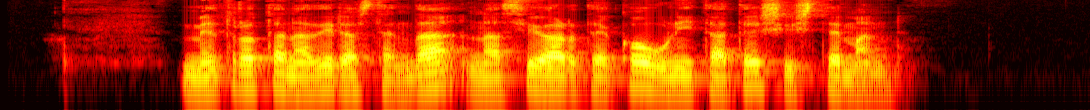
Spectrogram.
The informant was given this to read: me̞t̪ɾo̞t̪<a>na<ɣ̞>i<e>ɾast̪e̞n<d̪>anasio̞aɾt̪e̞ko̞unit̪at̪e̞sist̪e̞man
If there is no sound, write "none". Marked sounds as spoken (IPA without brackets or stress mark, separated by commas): a, ð̞, e, d̪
